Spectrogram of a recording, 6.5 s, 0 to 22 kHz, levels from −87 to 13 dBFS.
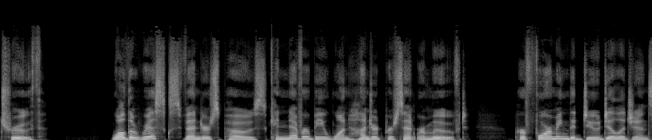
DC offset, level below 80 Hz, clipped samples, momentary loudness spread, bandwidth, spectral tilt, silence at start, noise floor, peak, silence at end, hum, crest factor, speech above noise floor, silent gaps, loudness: under 0.1%; -66 dBFS; under 0.1%; 7 LU; 17 kHz; -4.5 dB/octave; 0 s; -82 dBFS; -4 dBFS; 0 s; none; 20 dB; 59 dB; 0.99-1.03 s; -23 LUFS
